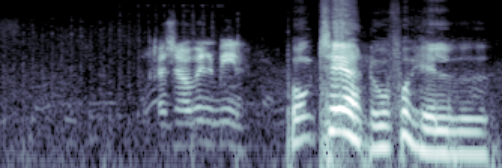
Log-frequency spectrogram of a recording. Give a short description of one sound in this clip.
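A gun fires several shots in quick succession.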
